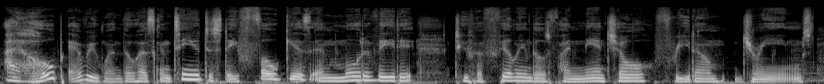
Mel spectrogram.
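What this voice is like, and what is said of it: Sick-sounding voice. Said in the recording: “Excuse my voice. ... I have been sick and the cold is still lingering.”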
